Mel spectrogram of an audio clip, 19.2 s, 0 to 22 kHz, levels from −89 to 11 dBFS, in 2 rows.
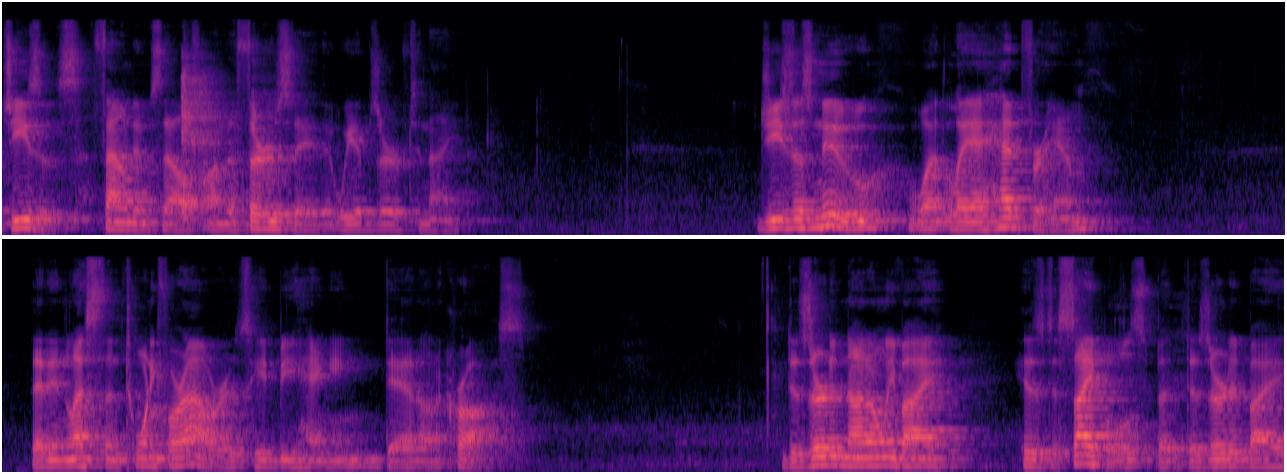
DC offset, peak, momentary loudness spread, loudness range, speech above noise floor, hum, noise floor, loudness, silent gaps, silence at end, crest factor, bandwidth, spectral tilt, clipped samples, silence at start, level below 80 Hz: under 0.1%; -10 dBFS; 14 LU; 10 LU; 36 dB; none; -66 dBFS; -30 LUFS; none; 0 s; 22 dB; 15.5 kHz; -5 dB/octave; under 0.1%; 0 s; -72 dBFS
